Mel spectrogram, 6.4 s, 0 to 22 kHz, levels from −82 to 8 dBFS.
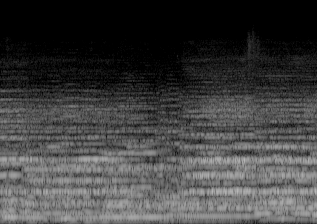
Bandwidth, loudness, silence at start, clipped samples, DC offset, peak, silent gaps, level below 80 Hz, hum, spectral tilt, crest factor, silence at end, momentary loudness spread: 11 kHz; -23 LUFS; 0 s; under 0.1%; under 0.1%; -8 dBFS; none; -46 dBFS; none; -7 dB/octave; 14 dB; 0 s; 5 LU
